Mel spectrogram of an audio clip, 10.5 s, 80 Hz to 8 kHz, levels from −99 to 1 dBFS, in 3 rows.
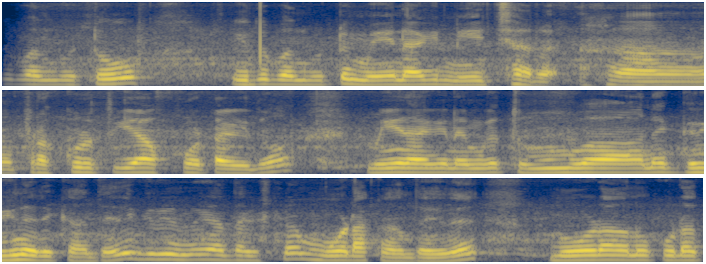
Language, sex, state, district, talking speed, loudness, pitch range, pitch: Kannada, male, Karnataka, Gulbarga, 160 wpm, -15 LUFS, 145-165 Hz, 155 Hz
